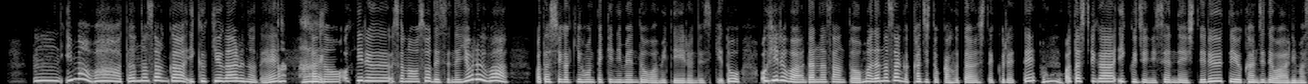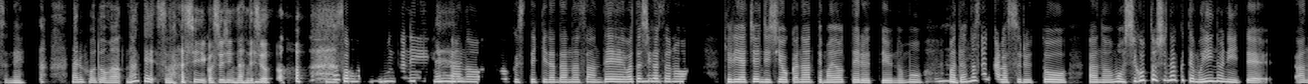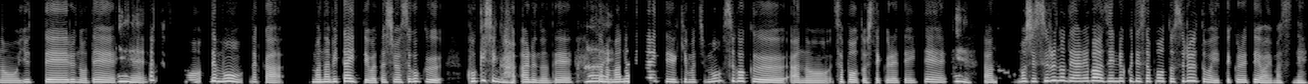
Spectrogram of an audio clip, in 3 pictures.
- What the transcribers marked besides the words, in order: laughing while speaking: "ご主人なんでしょうと"; "はい" said as "にゃい"; chuckle
- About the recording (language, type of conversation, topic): Japanese, advice, 学び直してキャリアチェンジするかどうか迷っている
